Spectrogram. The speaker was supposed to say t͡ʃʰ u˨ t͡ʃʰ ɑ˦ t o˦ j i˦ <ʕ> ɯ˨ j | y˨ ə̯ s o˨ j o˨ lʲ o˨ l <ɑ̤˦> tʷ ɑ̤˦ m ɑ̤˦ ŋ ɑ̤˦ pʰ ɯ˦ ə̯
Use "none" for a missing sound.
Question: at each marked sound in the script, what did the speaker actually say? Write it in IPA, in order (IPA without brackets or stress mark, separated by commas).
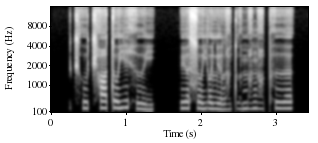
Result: h, ɑ̤˦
